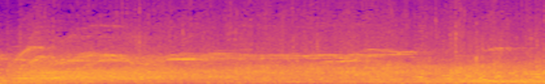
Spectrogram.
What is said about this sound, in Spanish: necesito llamar la atención un aplauso para mi esposo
